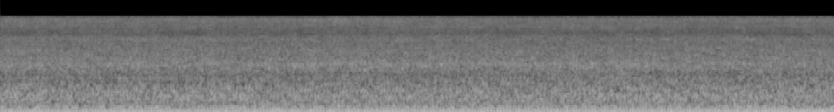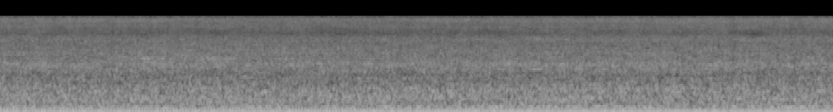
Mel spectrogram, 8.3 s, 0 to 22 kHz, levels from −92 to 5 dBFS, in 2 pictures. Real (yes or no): no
